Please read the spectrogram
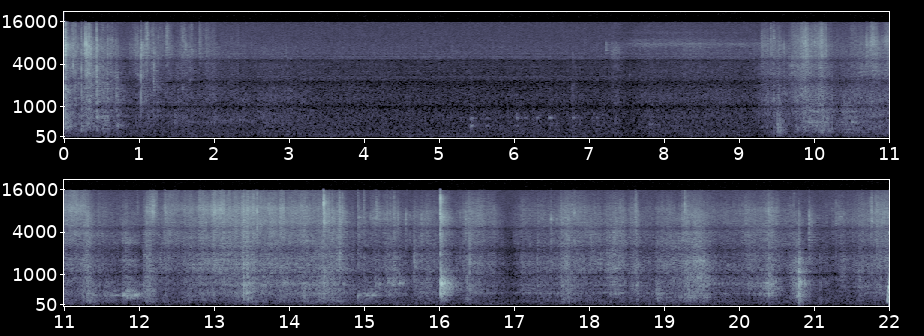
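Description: Faint handling noise from gloved hands working a long plastic funnel in a transmission filler tube: irregular rustling with a few light knocks. It comes after several seconds of near silence.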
